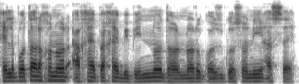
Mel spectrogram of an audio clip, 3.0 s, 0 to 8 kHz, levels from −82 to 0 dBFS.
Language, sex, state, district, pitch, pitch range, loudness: Assamese, male, Assam, Kamrup Metropolitan, 120 Hz, 115-135 Hz, -16 LUFS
